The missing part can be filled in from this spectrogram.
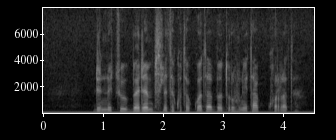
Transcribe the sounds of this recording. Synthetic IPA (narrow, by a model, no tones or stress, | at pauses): d̪ɨnːɨt͡ʃːubəd̪əmbsɨlət̪ʰəkʷʰot̪ʰəkʷʼːɔt̪ʰəbət̪ʼɨɾuhune̞t̪ʰa | kʰorːət̪ʰə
